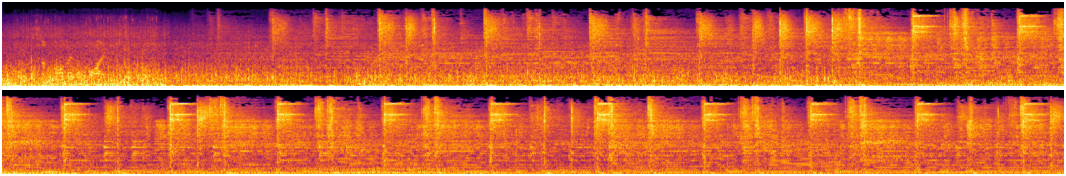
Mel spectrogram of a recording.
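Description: A snowmobile riding a trail on a winter trip in Quebec gives a loud, steady engine drone with constant wind rush, running throughout without a break.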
